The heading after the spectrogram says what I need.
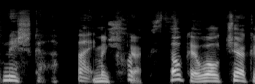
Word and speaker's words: Myska: So today we have uh Tracy Muska um if I'm pronouncing the last name correctly. Actually it's it's Czech. So it's Mishka but okay.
